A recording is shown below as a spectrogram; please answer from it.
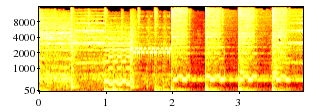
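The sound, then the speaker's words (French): A telephone rings with an electronic melodic ringtone, a stepped tune that repeats over sharp, regular percussive beats. “Et si à Carré les liaisons téléphoniques ne sont pas évidentes, ici ça sonne souvent.”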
